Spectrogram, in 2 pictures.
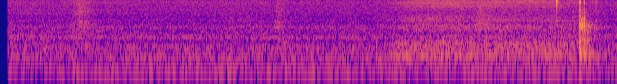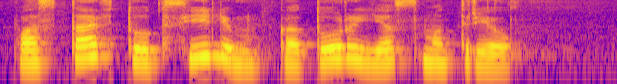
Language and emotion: Russian, neutral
